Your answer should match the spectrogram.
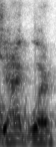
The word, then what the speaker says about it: Jaguar: No, Jaguar comes from the Portuguese. The language. Jaguar brand comes from the Portuguese word jaguar, and that is the correct pronunciation of the British car company.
